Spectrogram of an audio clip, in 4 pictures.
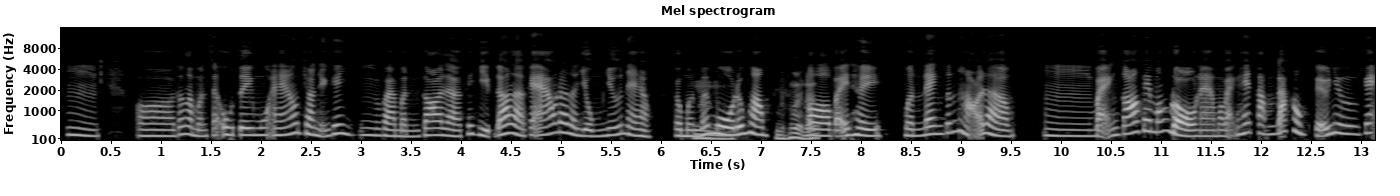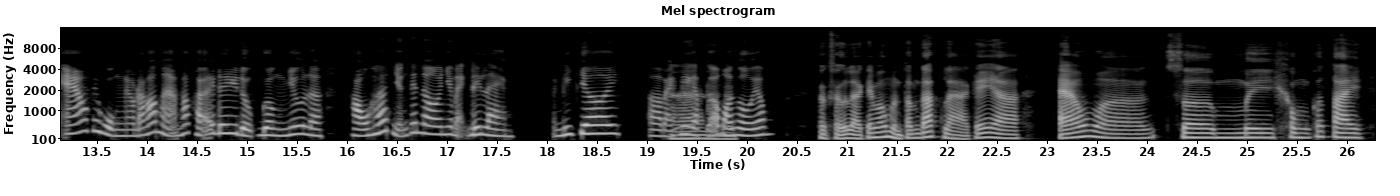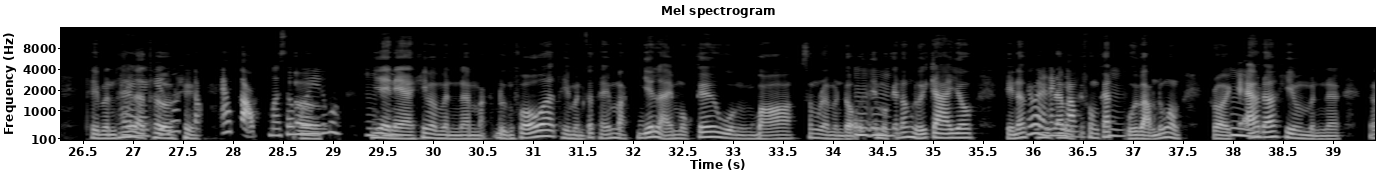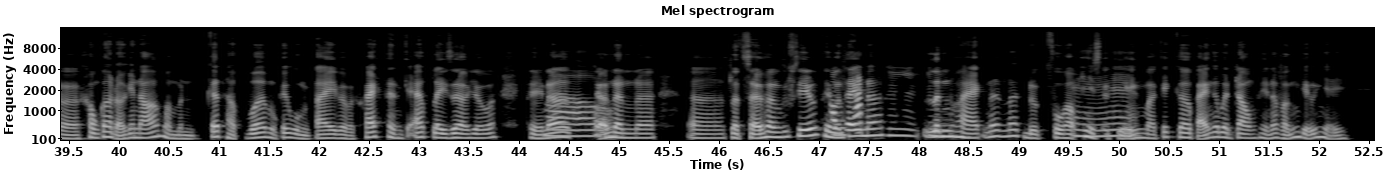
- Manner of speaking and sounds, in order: tapping; other background noise; in English: "blazer"
- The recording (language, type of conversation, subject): Vietnamese, podcast, Bạn xây dựng tủ đồ cơ bản như thế nào?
